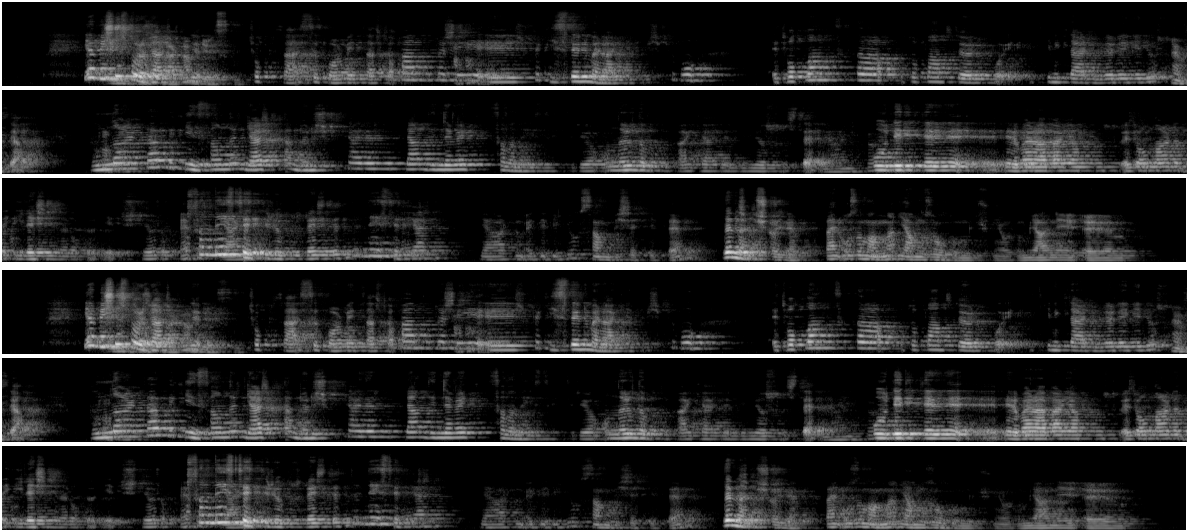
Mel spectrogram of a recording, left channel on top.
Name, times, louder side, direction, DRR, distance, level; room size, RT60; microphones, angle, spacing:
voice 1, 0.5-2.0 2.8-5.2 5.5-6.1 6.5-6.9 7.8-8.3 8.5-8.8 9.2-10.1 10.5-11.6 11.9-12.1 12.7-16.5 16.8-17.2 17.6-18.3 18.6-20.0 20.6-25.3 25.5-27.7 30.9-31.2, equal, 25° right, 3 dB, 5.7 m, -25 dB
voice 2, 1.0-2.2 4.6-4.7 11.7-11.9 13.0-13.1 20.0-20.8 23.6-23.9 25.5-26.2 27.7-27.9 28.5-30.0 30.4-30.6 31.1-31.7 31.9-34.9, left 2 dB, 65° left, 2 dB, 4.8 m, -36 dB
25.0 x 21.5 x 6.8 m, 0.63 s
head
